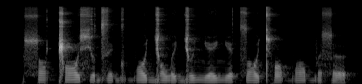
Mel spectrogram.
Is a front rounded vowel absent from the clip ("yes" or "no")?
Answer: yes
